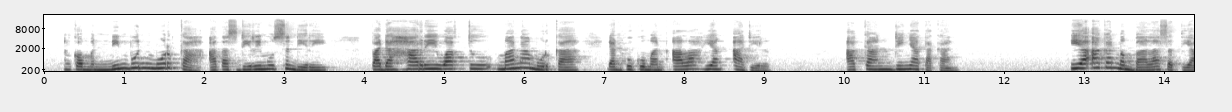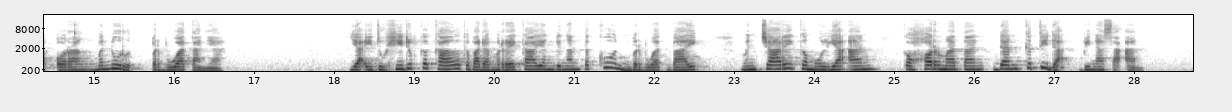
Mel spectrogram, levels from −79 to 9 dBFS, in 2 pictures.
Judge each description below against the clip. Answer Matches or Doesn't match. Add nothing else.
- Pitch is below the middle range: Doesn't match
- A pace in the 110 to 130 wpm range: Doesn't match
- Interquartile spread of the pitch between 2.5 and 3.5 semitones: Doesn't match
